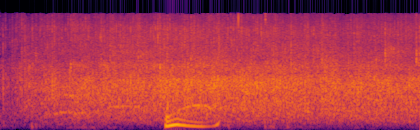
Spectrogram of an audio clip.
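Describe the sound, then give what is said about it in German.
Audience applause fills a stage event where a competition winner is being announced, a steady, moderately faint wash of clapping that holds evenly throughout. “Und jetzt euer Applaus für Katharina R.”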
